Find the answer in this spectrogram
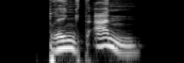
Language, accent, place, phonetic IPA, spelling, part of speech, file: German, Germany, Berlin, [ˌbʁɪŋt ˈan], bringt an, verb, De-bringt an.ogg
- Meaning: inflection of anbringen: 1. third-person singular present 2. second-person plural present 3. plural imperative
